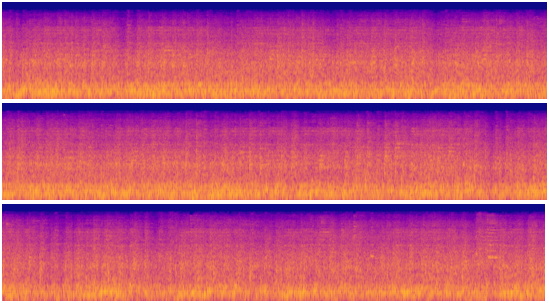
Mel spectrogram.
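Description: A CSX freight train's cars, mostly tank cars with a coil car and a boxcar, rolling steadily past: a loud, continuous noise of steel wheels running on the rails.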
